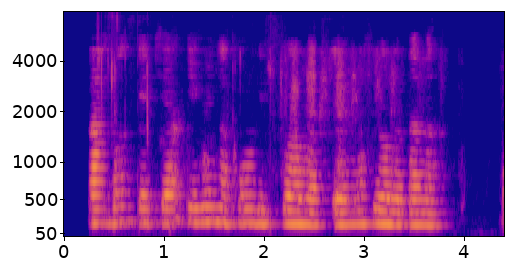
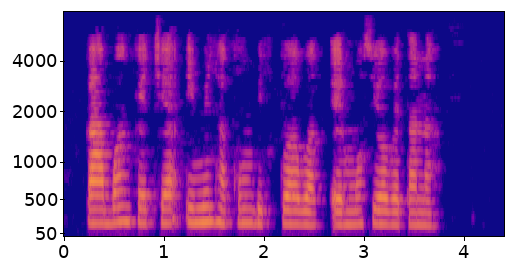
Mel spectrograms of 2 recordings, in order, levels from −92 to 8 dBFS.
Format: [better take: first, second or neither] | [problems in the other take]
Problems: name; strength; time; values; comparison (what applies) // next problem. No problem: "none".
second | noise reduction (neural mask model DeepFilterNet 3)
